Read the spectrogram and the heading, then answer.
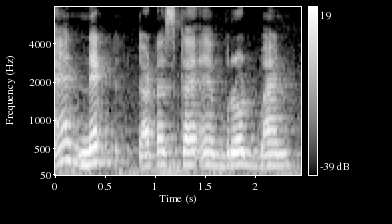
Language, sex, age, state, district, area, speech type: Sindhi, female, 45-60, Maharashtra, Mumbai Suburban, urban, spontaneous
